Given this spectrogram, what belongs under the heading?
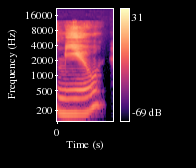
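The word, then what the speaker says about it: μ: symbol right here this symbol right here it's pronounce Mew it is a Greek symbol when I write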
